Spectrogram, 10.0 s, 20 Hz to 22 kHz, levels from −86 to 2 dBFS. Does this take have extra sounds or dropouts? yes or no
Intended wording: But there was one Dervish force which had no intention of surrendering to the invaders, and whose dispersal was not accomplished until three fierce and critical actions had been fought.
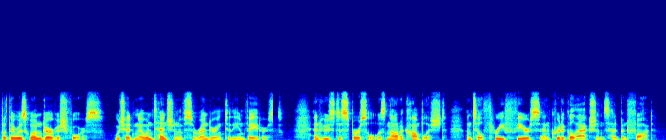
yes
